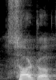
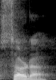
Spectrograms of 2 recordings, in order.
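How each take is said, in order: First: Each word is said separately and in full. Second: The words blend into one reduced word.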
